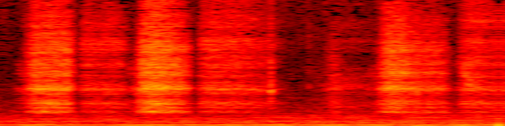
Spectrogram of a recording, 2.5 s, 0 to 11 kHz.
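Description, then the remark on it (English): A voice imitates heavy, raspy breathing as if over a phone line, with several slow in-and-out breaths in a steady rhythm over a constant low electrical hum. “I picked it up, and we started talking, but not even 10 seconds later, I could hear breathing through the phone.”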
